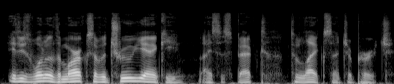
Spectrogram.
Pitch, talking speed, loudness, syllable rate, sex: 110 Hz, 260 wpm, -18 LUFS, 5.8 syllables/s, male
